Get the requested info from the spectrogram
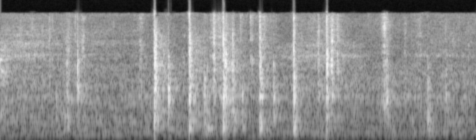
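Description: Dry freeze-dried granola with blueberries pouring out of a foil-lined pouch into a plastic bowl, as an irregular scatter of small clicks and rustles from the pieces and the crinkling pouch.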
